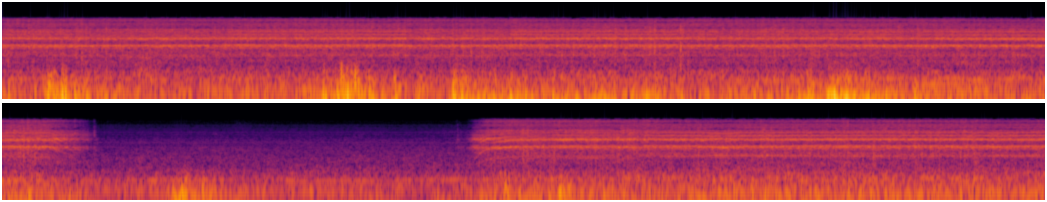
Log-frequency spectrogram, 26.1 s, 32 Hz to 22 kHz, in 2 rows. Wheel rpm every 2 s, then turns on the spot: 160, 160, 160, 160, 160, 160, 140, 10, 0, 60, 160, 160, 160.
none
